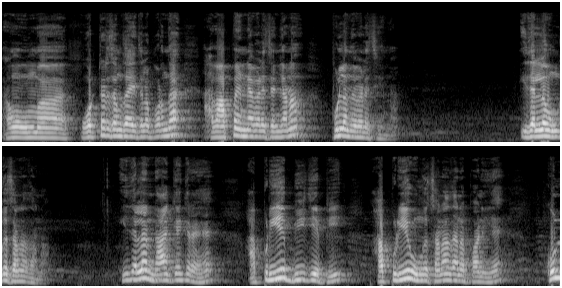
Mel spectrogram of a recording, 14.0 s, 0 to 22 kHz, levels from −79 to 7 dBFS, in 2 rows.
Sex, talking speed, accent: male, 110 wpm, native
